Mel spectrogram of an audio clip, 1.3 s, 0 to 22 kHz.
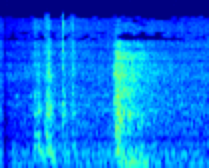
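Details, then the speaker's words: Smart Fortwo 451: whirring actuator, then a heavy thud as it slams into gear; harsh engagement from sticking clutch actuator at the rear of the car. "slams slams into gear so I'm going to show you how to fix that"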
